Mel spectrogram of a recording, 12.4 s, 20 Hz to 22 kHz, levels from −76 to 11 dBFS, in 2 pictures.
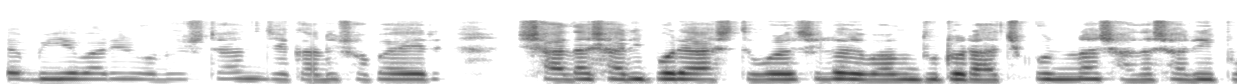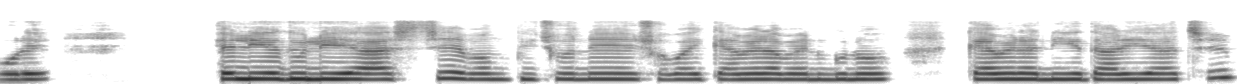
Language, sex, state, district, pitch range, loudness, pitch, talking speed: Bengali, female, West Bengal, North 24 Parganas, 255-270 Hz, -16 LUFS, 265 Hz, 150 wpm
